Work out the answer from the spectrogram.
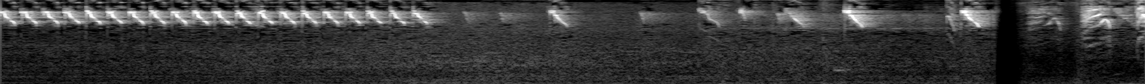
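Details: A young white-rumped shama sings its sogon-learned material: a rapid high trill for three seconds, then scattered sharp downslurred whistles against a low background rumble.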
